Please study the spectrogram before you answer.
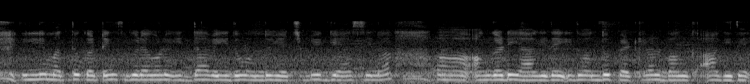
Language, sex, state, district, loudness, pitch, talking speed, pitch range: Kannada, female, Karnataka, Raichur, -20 LUFS, 210 Hz, 145 wpm, 200-220 Hz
